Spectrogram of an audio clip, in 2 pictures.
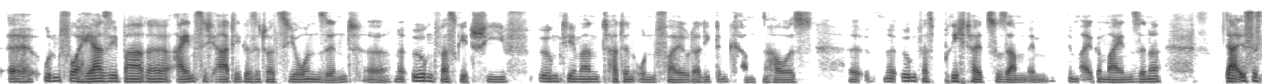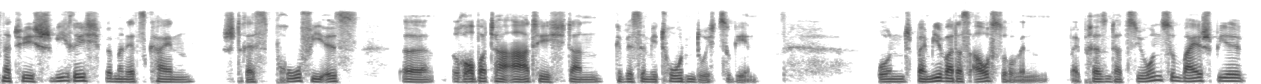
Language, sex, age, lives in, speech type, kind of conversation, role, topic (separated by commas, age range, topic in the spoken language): German, male, 35-39, Germany, conversation, podcast, guest, Welche Tricks helfen dir, Stress im Alltag zu reduzieren?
